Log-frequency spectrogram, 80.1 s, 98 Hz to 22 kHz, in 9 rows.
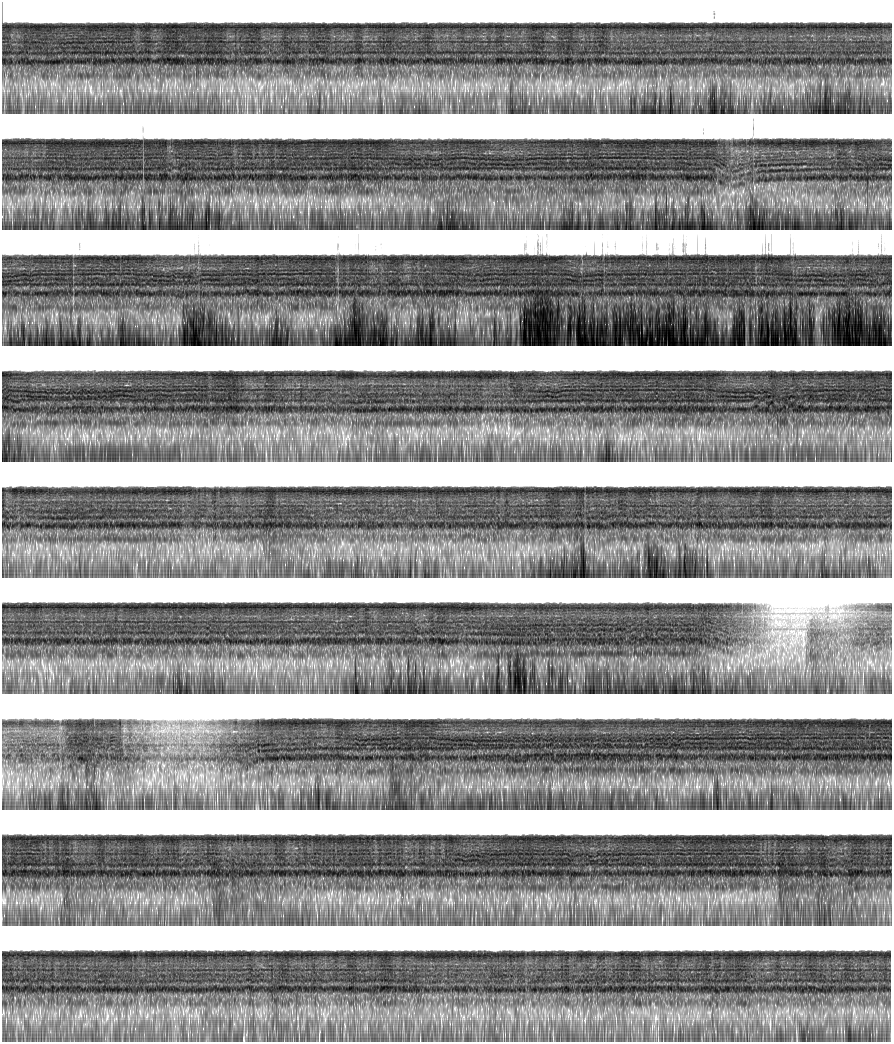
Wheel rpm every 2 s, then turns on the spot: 170, 170, 170, 170, 170, 170, 170, 160, 150, 160, 170, 160, 160, 160, 170, 160, 170, 160, 170, 160, 160, 170, 170, 170, 170, 110, 40, 80, 160, 160, 170, 170, 170, 160, 170, 170, 170, 170, 170, 160.
none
